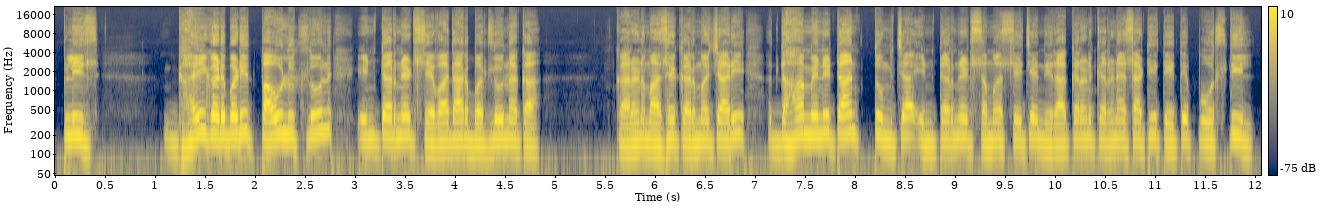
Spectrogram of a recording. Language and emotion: Marathi, fearful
